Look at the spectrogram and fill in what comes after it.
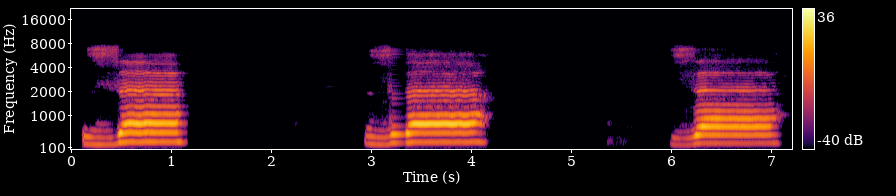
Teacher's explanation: اس میں ٹنگ ریسٹ نہیں ہوگی, یعنی کہ ٹنگ زبان کے ٹنگ 2 دانتوں کے نچلے 2 دانتوں کے پیچھے سہارا نہیں لے گی, صرف اوپر اور نیچے کے 2 دانتوں کو پریس کرنے سے ز یہ حرف ادا ہوگا. زا کی آواز میں وائبریشن ساؤنڈ بھی ہوگا, جس طرح اس طرح سے اسٹیٹک کا جو ساؤنڈ ہوتا ہے اس طرح کا ساؤنڈ آتا ہے.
